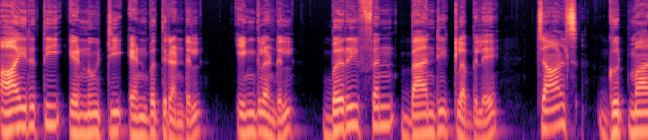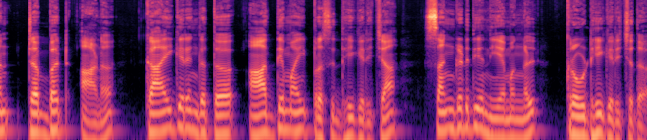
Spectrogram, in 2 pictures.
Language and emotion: Malayalam, neutral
